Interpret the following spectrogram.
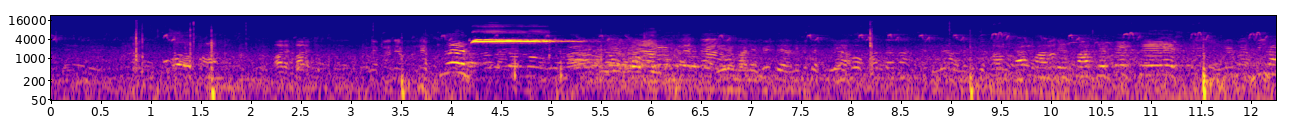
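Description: A referee's whistle blown once about four seconds in, a single high blast of about a second, over players' shouts. A football is kicked with a few sharp thuds.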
